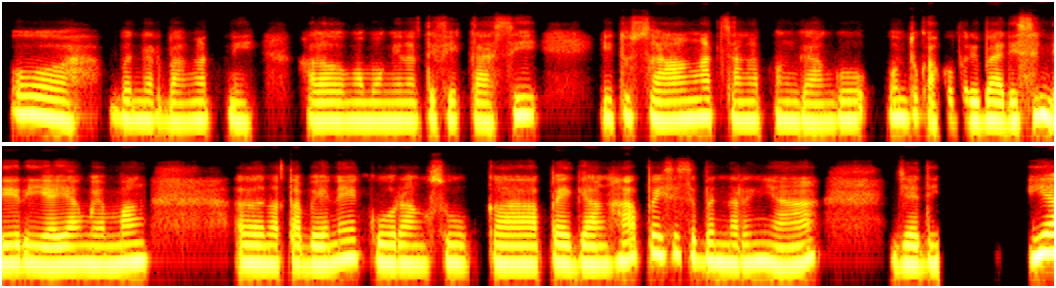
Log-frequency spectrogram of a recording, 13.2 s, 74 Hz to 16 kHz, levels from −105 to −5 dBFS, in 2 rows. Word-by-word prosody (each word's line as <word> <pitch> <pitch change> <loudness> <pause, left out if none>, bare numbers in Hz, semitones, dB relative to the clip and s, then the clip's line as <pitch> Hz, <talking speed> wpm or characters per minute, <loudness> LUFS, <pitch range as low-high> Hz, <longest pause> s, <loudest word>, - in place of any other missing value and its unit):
Wah, 205 -5 +3 0.3
bener 180 -1 -1
banget 170 +1 -3
nih, 170 -2 -1 0.3
kalau 170 0 -1
ngomongin 170 0 -1
notifikasi, 170 +1 -5 0.6
itu 190 +2 -3
sangat-sangat 180 0 0
mengganggu 170 0 -1 0.3
untuk 195 +1 0
aku 180 - -6
pribadi 170 -1 +3
sendiri 180 -4 +4
ya. - - +4
Yang 175 0 +2
memang, 180 +3 +3 0.6
eee, 180 -1 +3
notabene 175 +1 +1 0.2
kurang 180 -1 +1
suka 180 -1 -3 0.3
pegang 175 -1 +3
HP 195 +1 +2
sih 255 - -2
sebenarnya. 190 -2 +2 0.8
Jadi 175 0 +3 0.6
iya 260 +3 +10
180 Hz, 125 wpm, -25 LUFS, 170-185 Hz, 0.8 s, iya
